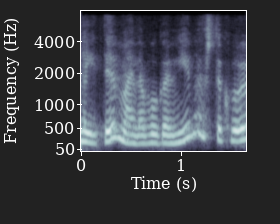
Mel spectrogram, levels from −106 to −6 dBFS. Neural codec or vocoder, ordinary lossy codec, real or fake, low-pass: codec, 16 kHz in and 24 kHz out, 0.6 kbps, FocalCodec, streaming, 2048 codes; MP3, 64 kbps; fake; 7.2 kHz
